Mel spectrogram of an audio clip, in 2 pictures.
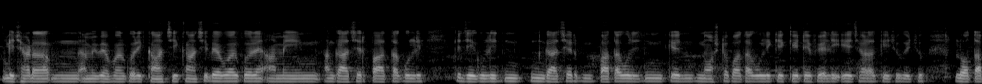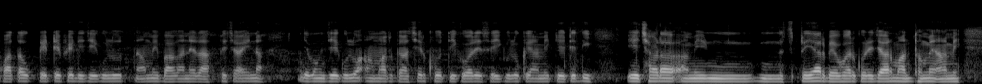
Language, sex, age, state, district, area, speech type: Bengali, male, 45-60, West Bengal, Paschim Medinipur, rural, spontaneous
